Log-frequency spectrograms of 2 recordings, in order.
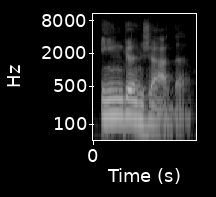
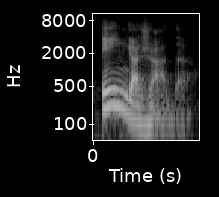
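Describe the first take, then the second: First: It is said with an added n before j. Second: It is said with no nasal n before j. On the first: The speaker calls it wrong. "não é uma pessoa enganjada" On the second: The speaker calls it right. "A palavra é engajado, não tem N"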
